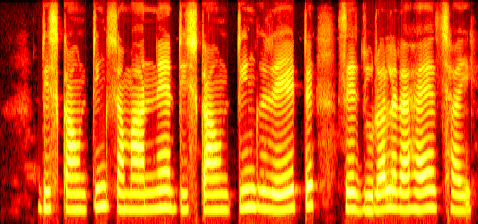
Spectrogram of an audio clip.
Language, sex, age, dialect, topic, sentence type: Magahi, male, 25-30, Western, banking, statement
